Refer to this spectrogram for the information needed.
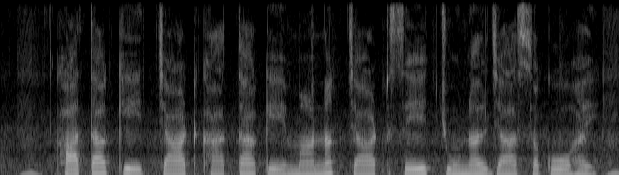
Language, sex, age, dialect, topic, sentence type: Magahi, female, 31-35, Southern, banking, statement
